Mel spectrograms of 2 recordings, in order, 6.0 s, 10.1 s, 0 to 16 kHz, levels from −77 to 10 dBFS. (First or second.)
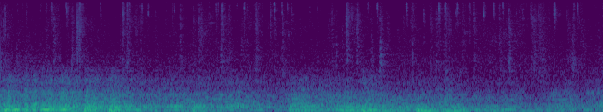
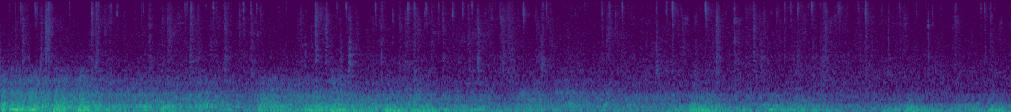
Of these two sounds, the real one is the first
